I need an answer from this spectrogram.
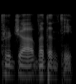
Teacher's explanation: because of the following voiced consonant, the visarga drops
